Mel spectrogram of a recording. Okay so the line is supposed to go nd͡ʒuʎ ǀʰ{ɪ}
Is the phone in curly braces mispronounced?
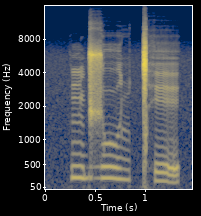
no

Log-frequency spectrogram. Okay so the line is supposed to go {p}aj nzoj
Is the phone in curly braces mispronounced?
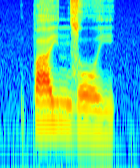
no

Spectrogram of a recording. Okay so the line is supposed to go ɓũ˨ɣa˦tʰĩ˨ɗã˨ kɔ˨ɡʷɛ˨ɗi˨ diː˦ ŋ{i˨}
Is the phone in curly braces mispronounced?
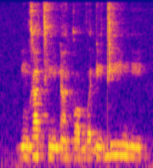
no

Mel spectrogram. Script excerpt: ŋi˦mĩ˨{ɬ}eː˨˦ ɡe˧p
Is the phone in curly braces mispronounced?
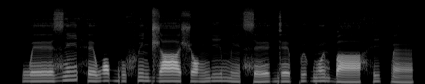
yes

